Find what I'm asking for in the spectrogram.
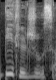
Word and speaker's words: Betelgeuse: Denn so hieß der titelgebende Geist in der Horrorkomödie von 1988, angelehnt an den Stern Betelgeuse, der im Englischen Beetlejuice ausgesprochen wird.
